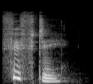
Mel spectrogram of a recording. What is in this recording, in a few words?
"fifty", English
